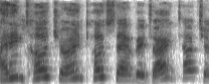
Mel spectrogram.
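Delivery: play-acted weepy, tearful voice, high-pitched. Retelling a college student's denial to a medic, imitating someone in tears. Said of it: "he was, like, in tears".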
